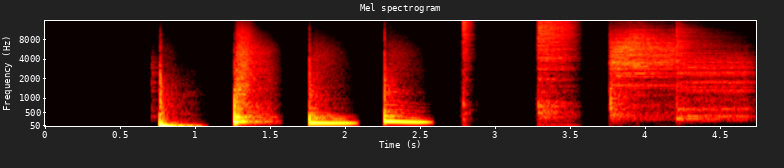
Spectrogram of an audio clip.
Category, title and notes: Instrument samples > Percussion
Drumsamples4secSigned 16bits PCM
Drum samples for arduino....
Analog, Drum, Sample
